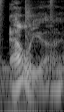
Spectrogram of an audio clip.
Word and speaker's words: Elia: back from anyone any listeners well it's Dr ellia and I'm going to spell that for those who may not know Elia Dr ellia uh associate professor at Townson University and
